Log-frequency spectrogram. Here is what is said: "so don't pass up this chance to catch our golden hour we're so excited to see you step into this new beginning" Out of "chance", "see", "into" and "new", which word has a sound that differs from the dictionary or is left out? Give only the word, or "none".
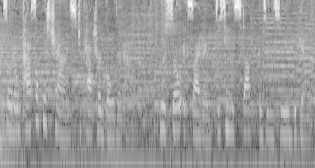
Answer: new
